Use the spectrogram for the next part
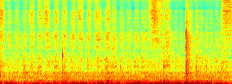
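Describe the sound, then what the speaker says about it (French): An eraser rubs out pencil marks on paper during a craft project, a steady soft scratching and rubbing in quick repeated strokes, close and fairly quiet, with no talking. "Vous allez pouvoir venir gommer tout ça."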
